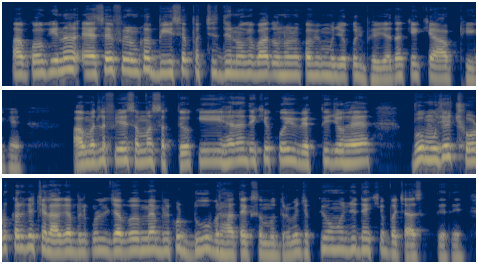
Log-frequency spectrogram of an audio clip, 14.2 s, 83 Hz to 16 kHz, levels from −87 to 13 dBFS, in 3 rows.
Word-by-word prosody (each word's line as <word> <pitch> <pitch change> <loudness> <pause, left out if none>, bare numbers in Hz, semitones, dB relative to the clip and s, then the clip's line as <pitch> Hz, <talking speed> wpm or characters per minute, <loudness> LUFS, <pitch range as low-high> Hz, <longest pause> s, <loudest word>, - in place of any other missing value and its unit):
आप 180 -1 +4
कहो 190 +1 +2
कि 210 +2 +2
ना 240 +3 +4
ऐसे 185 +5 +6
फिर 230 -1 +1
उनका 215 +3 +3
20 195 +1 -1
या 220 - +3
25 190 0 -7
दिनों 185 0 -2
के 185 - -3
बाद 180 0 +4
उन्होंने 175 0 -1
कभी 170 0 +3
मुझे 160 -2 -2
कुछ 160 0 -5
भेजा 135 0 -2
था 155 - +3
कि 170 - -2
क्या 140 - +1
आप 140 0 -2
ठीक 130 -2 -9
हैं? 120 -1 -7 0.5
आप 155 - +5
मतलब 175 +3 +1
फिर 200 - -1
ये 200 - +4
समझ 190 -1 -1
सकते 155 -3 -3
हो 160 - +4
कि 185 0 -2
है 180 - +2
ना 200 - 0
देखिए 195 +2 -3
कोई 200 -1 0
व्यक्ति 165 +2 -1
जो 180 -1 -1
है, 185 +2 +5 0.4
वो 215 +3 +5
मुझे 215 +4 +4
छोड़ 195 -6 -1
कर 210 0 +2
के 215 - +1
चला 175 -7 +3
गया 170 +2 +4
बिल्कुल, 170 +2 -6
जब 170 0 +4
मैं 180 0 0
बिल्कुल 175 +4 -3
डूब 180 +1 -2
रहा 145 -2 0
था 150 - 0
एक 145 - -7
समुद्र 135 -2 -6
में 150 - -3
जबकि 150 +5 -8
वो 185 - -4
मुझे 185 0 -5
देखिए 180 -1 -5
बचा 145 -5 -2
सकते 120 0 -12
थे। 115 -1 -9
180 Hz, 265 wpm, -24 LUFS, 155-195 Hz, 0.5 s, ऐसे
